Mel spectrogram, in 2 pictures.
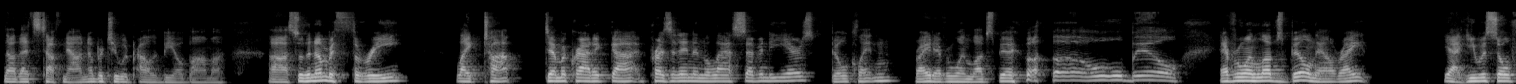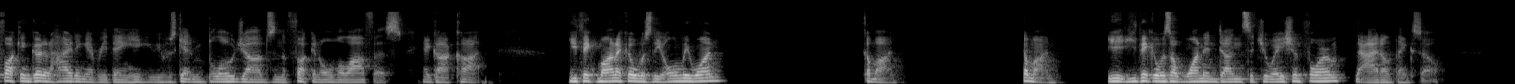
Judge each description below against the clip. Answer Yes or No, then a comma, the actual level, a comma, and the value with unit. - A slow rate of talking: No, average, 175 wpm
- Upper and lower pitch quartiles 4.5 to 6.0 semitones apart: No, average, 3.9 semitones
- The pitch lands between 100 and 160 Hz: Yes, medium, 140 Hz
